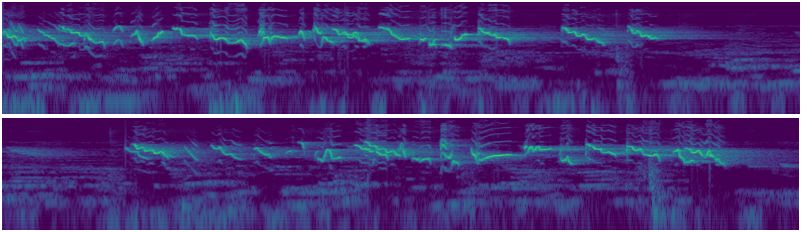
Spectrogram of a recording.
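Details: Lemon-bellied white-eye (kecial kuning) 'ciak ciak' song used to make birds sing: a busy stream of high, rapidly slurred chirps, a second-long lull, then another lively run of sharp twittering notes.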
